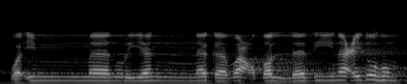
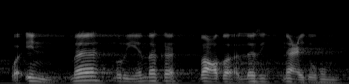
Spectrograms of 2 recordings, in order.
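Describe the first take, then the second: First: "وإما" recited slowly as one word with doubled mim; as pronounced. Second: "وإن ما" read apart as two words, as spelled; as written. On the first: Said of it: "تقرأ هكذا". ("وإما" موصولة بميم مشددة في تلاوة بطيئة) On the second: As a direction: split "وإن" and "ما" the way the script writes them. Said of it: "لكن في الرسم". ("وإن ما" مفصولة كما في الرسم) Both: Shown as a demonstration.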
